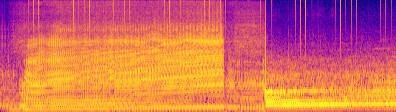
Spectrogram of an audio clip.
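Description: Modified car accelerating hard through high-speed sweepers, its loud engine climbing steadily in pitch, dropping briefly at a gear change, then pulling strongly again.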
